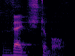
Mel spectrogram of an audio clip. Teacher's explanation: the correct pronunciation is vegetable the E in the middle is not pronounced vegetable another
